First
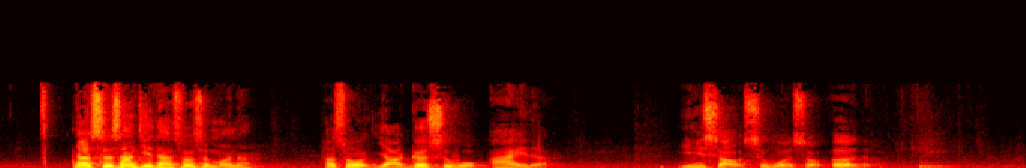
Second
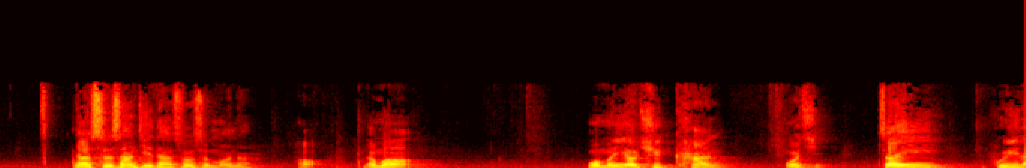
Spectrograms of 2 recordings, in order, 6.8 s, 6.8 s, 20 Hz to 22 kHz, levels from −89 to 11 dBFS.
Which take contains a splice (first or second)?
second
